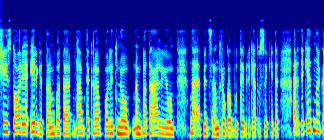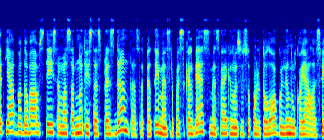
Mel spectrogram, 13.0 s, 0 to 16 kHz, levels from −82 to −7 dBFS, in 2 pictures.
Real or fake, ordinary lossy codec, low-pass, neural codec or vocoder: real; Opus, 24 kbps; 7.2 kHz; none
